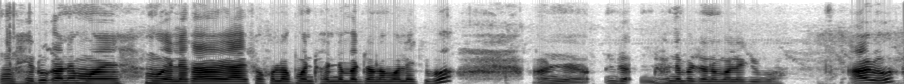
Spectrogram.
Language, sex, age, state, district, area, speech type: Assamese, female, 30-45, Assam, Dibrugarh, urban, spontaneous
